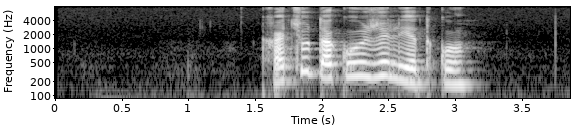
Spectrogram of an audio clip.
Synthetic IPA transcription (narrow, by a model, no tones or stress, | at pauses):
xat͡ʃut̪akujuʐɨlʲɛt̪ku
